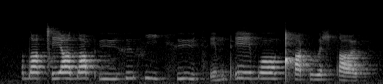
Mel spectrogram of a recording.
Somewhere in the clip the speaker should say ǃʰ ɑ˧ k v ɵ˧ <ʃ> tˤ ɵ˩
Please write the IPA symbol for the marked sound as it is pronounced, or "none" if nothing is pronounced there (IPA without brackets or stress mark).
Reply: ʃ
